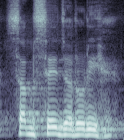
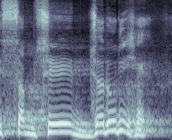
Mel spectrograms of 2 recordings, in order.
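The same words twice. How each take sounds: First: Said in the usual way. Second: Insist, leaning hard on "जरूरी"; stretched, weighty "सबसे", then stressed "जरूरी"; emphatic सबसे जरूरी. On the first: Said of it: "इसको मैं ऐसे भी बोल सकता". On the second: Shown as a demonstration. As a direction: punch "सबसे" and "जरूरी" separately. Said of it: "अब मैंने आपको ये बोला है".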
